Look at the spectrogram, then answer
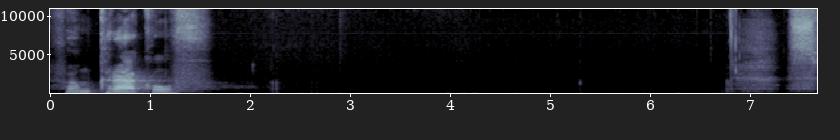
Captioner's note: pauses 6 seconds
